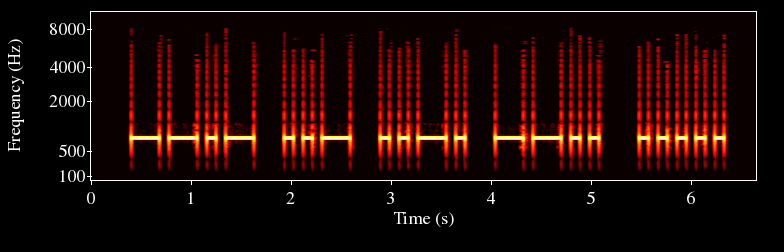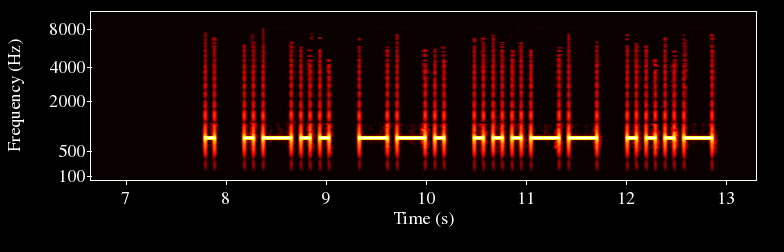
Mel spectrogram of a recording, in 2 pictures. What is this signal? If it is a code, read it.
Morse code, heard as a keyed tone, about 13 wpm, 800 Hz. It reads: QUFZ5 ELG3V
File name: LEZIONI / 10 SIGNS / 10D COMA 12wpm 2544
